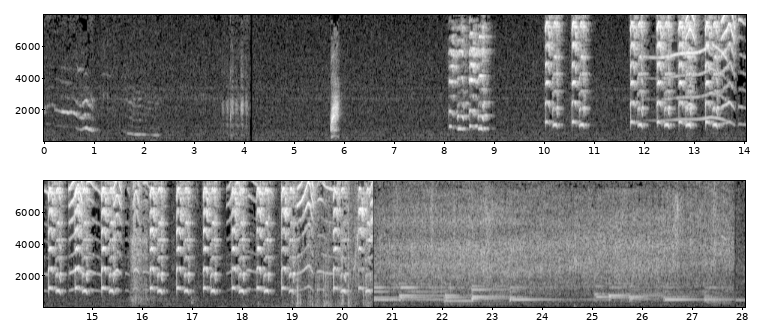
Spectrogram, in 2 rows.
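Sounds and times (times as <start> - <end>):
high-pitched squeaks from phone: 10.0 - 11.0, 11.7 - 20.6
bedding rustling: 18.0 - 20.7.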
